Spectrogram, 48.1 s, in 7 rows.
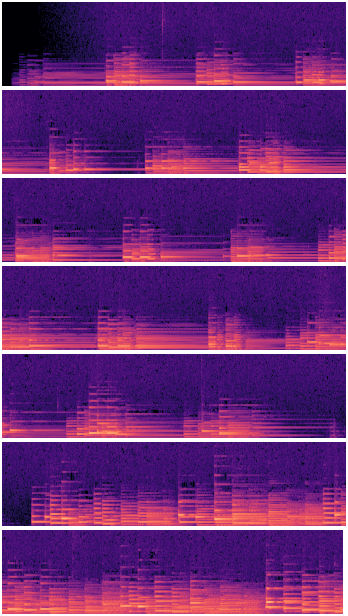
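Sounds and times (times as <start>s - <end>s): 
piano piece: 0.2s - 48.1s.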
